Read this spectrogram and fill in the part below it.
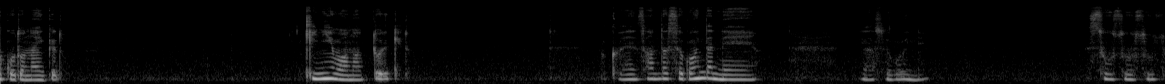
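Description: A young woman speaks close to a microphone in short, lively bursts with pauses.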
